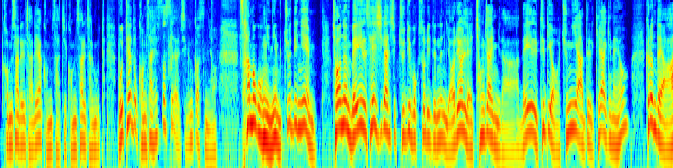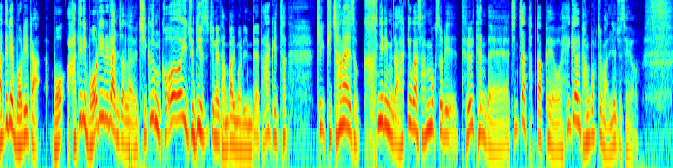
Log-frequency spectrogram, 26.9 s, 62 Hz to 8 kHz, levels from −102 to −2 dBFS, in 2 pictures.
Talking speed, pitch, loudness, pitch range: 335 characters per minute, 160 Hz, -25 LUFS, 130-205 Hz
